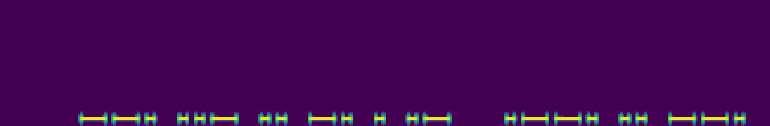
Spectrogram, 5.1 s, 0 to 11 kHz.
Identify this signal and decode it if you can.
Morse code, heard as a keyed tone, about 22 wpm, 690 Hz. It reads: GUINEA PIG
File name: Difficult Words with Hints - 22wpm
